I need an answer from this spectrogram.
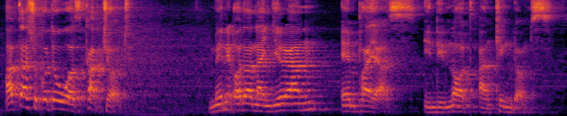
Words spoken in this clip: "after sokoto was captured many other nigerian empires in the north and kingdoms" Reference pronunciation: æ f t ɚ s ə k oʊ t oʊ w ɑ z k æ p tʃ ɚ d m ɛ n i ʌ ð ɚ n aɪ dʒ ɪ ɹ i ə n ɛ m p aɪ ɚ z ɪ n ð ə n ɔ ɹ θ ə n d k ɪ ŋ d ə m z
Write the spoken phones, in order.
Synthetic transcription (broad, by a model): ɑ f t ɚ ʃ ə k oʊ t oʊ w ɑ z k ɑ p tʃ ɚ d m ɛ n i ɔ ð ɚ n aɪ dʒ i ɹ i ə n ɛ m p aɪ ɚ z ɪ n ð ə n ɔ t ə n k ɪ ŋ d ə m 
